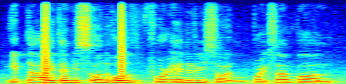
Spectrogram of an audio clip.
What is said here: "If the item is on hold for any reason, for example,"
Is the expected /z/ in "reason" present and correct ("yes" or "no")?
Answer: no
